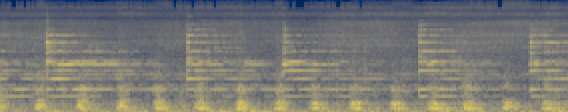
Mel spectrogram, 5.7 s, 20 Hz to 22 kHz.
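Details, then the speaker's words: SoundTraxx-equipped model steam locomotive at speed step 15 with dynamic exhaust: steady, even chuffs about two or three a second over constant steam hiss, four per wheel revolution; normal exhaust beat. "So you can start to hear that 4-chuff pattern. Chuff, chuff, chuff, chuff. It's a very distinct pattern, and it is something that is very evident on steam locomotives, as evidenced by some of these videos here."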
